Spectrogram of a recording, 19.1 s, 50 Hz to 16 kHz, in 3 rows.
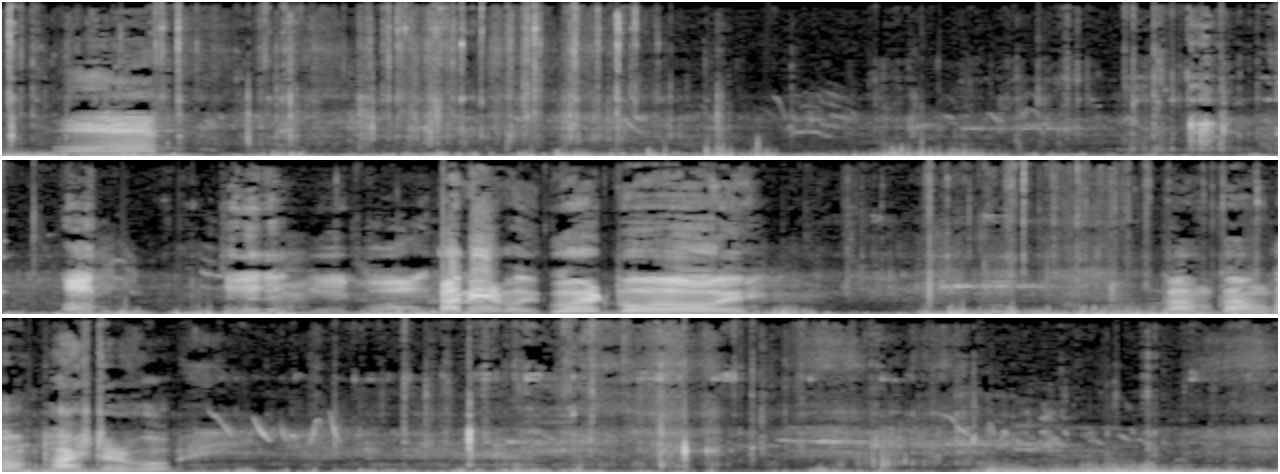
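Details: Kenneled dogs at a Jodhpur dog hostel, 22 May 2022, give clustered yelps and barks with falling, whining tones, in bursts near the start, middle and later, over heavy low-pitched background noise and human voices.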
